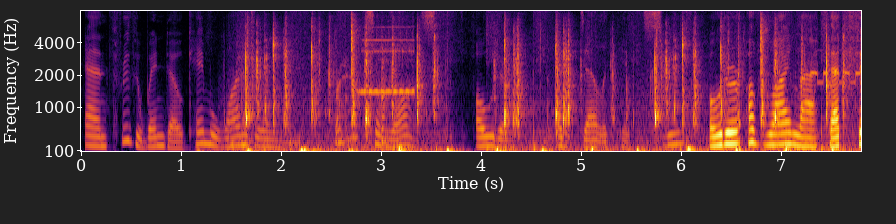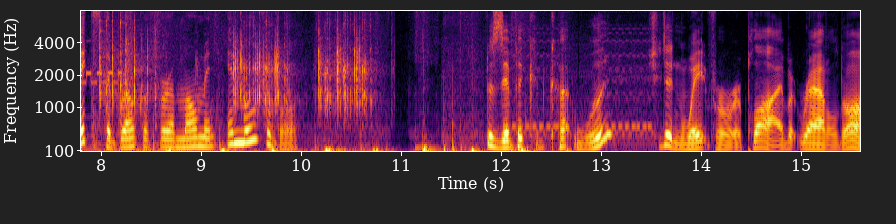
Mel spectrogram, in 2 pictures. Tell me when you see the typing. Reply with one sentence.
You can hear the typing from 1.4 to 10.9 s.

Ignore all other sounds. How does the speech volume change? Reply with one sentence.
The volume of the talking goes up.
